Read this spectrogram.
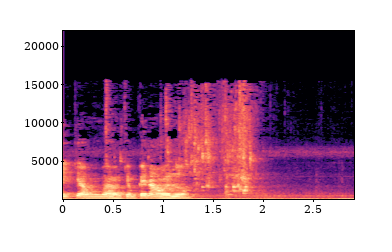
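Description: Water pours into a metal pot.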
